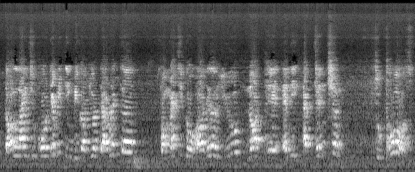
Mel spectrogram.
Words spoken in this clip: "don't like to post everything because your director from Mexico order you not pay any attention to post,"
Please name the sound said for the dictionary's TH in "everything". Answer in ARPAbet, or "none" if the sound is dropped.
T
